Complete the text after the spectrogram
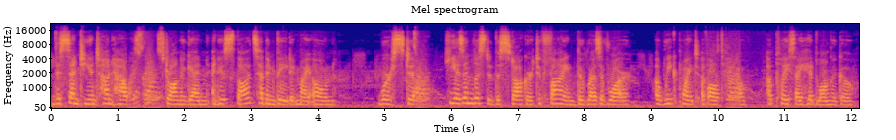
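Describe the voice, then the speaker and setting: An actress playing a grave, mysterious guide in a game, giving scripted mission orders in a solemn, measured, urgent manner. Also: female voice, mid-range voice, fairly even intonation, crowd noise, lightly acted, low-quality recording. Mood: grave, worried. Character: grave, mysterious woman guide commanding secret warriors.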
